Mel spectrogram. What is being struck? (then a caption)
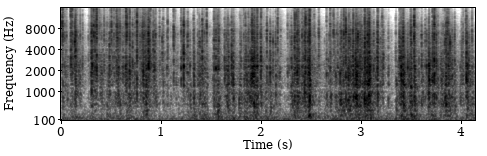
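Thin plastic shopping bag. A large, empty white plastic shopping bag is stretched and crinkled between both hands. The result is a steady, dense stream of bright, crisp crackling with little low end, swelling and easing in quick bursts over about four seconds.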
